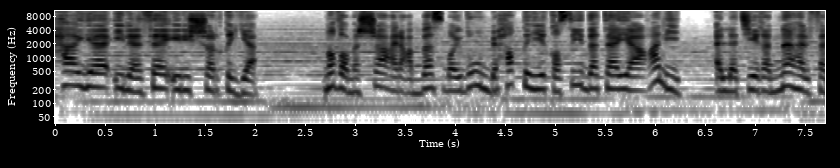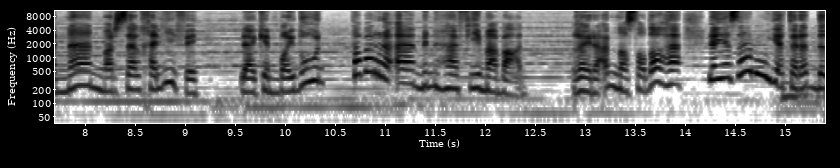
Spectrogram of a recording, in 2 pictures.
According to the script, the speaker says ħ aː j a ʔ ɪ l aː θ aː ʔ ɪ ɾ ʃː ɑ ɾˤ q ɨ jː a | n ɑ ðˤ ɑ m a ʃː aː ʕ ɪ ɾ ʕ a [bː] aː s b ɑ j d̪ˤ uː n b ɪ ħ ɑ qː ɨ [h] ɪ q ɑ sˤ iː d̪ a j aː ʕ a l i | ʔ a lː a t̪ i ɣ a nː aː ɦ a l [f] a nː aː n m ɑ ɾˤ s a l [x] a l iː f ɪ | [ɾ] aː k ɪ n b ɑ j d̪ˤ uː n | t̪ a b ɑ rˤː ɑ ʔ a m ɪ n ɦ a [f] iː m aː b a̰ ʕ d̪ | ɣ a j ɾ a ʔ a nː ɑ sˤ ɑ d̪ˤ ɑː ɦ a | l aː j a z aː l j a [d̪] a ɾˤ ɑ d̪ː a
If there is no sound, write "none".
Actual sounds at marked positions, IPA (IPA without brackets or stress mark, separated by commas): bː, h, f, x, l, f, t̪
